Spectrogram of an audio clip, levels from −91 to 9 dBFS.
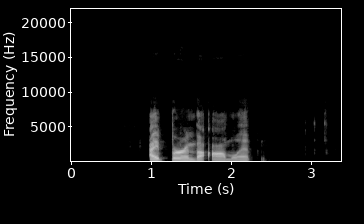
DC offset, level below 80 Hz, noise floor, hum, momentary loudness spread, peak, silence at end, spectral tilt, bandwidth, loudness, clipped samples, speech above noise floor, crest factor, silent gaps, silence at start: under 0.1%; -68 dBFS; -90 dBFS; none; 11 LU; 0 dBFS; 1.15 s; -5 dB/octave; 7.8 kHz; -21 LUFS; under 0.1%; 68 dB; 24 dB; none; 1 s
